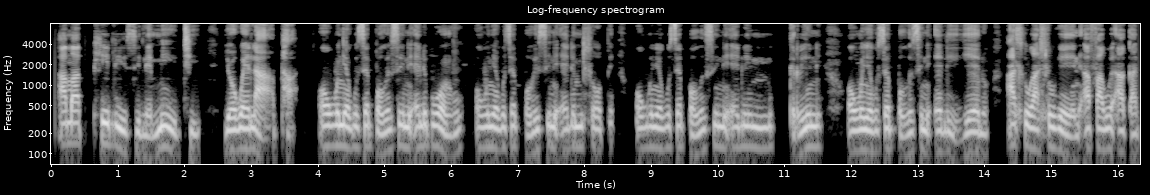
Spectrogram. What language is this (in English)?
North Ndebele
